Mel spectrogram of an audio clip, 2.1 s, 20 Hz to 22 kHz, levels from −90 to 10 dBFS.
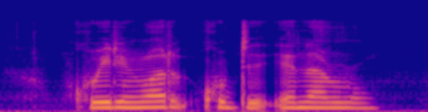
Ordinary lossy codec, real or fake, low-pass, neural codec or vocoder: none; fake; none; autoencoder, 22.05 kHz, a latent of 192 numbers a frame, VITS, trained on many speakers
